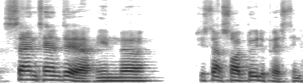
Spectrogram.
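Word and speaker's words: Szentendre: How do you pronounce the name of this place? Santander. Santander, in just outside Budapest in Hungary.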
